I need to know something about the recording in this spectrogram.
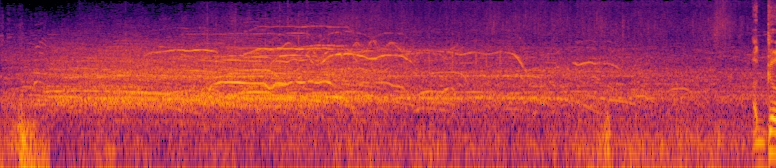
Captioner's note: Χειροκρότημα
